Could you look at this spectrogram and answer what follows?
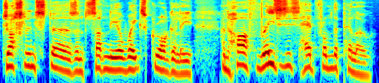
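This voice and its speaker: A man's voice: on the high side, normal speed, darkish tone. A man reading scripted scene narration for an audio drama.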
